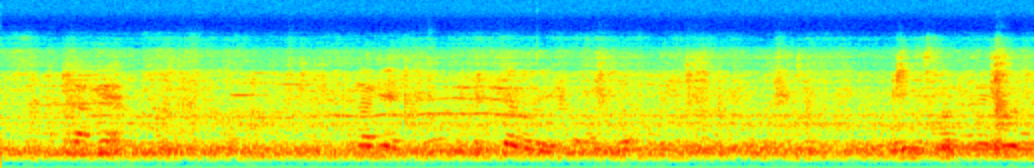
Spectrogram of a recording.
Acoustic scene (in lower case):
park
